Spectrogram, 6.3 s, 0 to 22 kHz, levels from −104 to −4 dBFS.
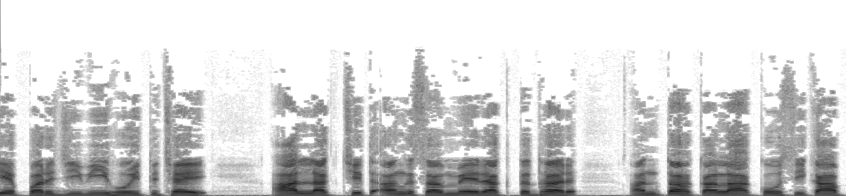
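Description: Across the whole speech clip the sound is swirly, smeared and hollow, with consonant attacks blurred into their surroundings, more damaged than one pass at a bitrate that fits 64 kbit/s MP3 would leave. This is generation loss, likely from the audio being re-encoded about five times, each pass requantising on a shifted frame grid. A spectrogram shows nothing above 16.4 kHz, patchy holes and smeared onsets; the waveform's transients look softened.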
